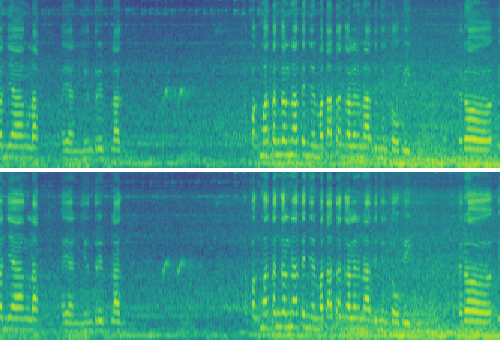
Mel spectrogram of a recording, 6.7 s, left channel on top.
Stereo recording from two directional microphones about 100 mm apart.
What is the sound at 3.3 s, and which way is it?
Speech, 15° left (ahead or behind).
